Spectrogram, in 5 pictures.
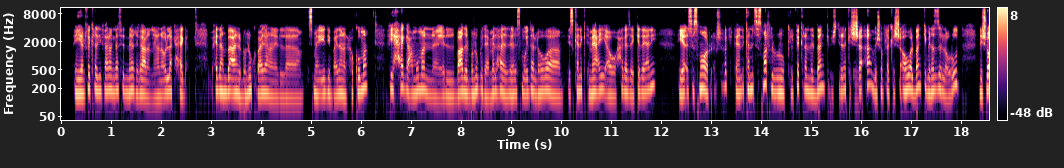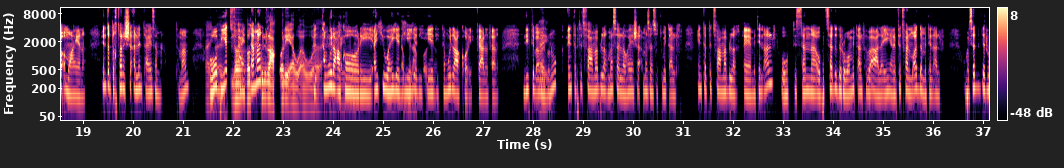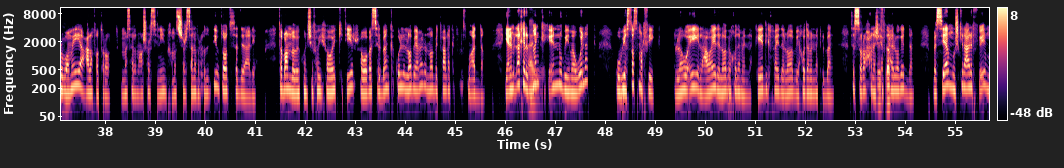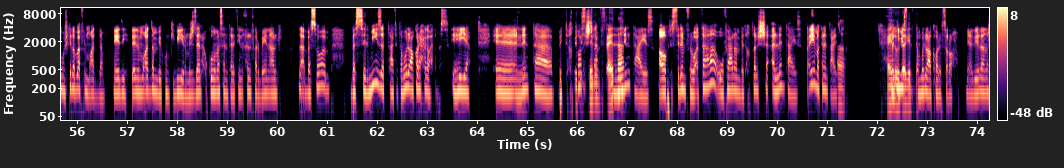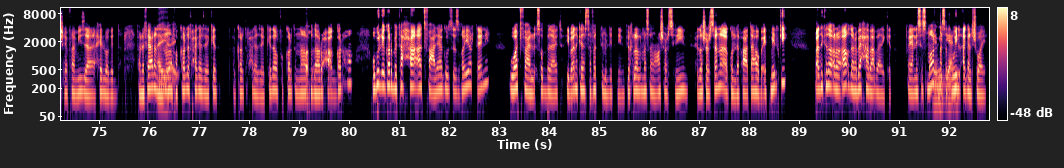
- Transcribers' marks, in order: none
- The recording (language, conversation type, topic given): Arabic, podcast, إيه كان إحساسك أول ما اشتريت بيتك؟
